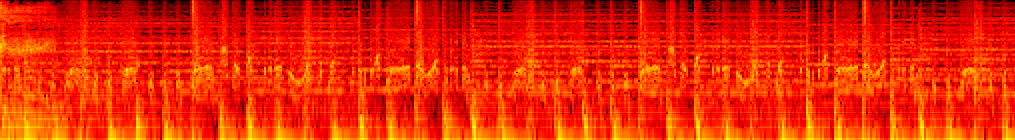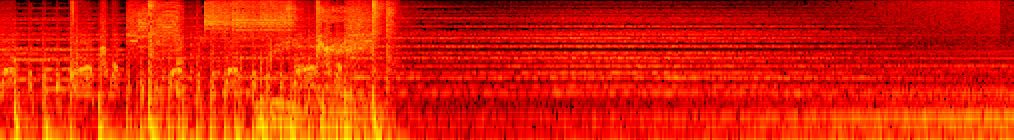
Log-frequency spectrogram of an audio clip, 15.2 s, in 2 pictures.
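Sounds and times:
dance pop music: 0.0 - 10.8.

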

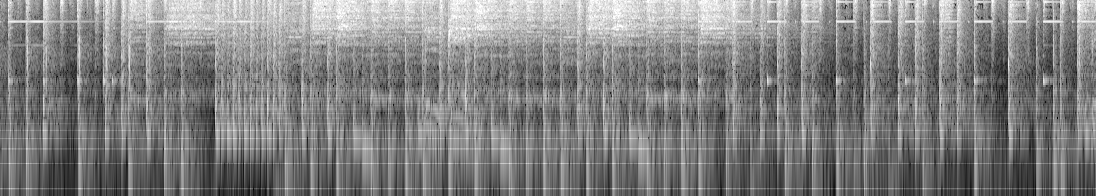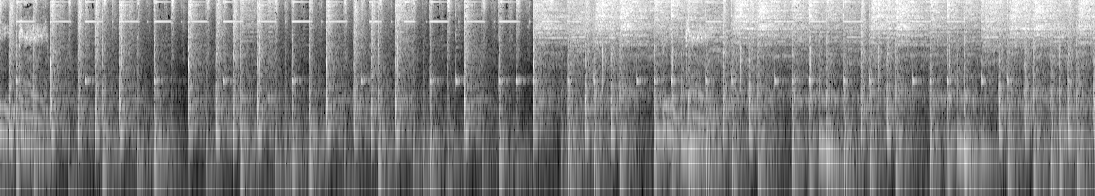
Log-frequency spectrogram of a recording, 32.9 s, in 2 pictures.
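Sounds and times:
hip funky drum beat: 0.0 - 32.8
percussion: 0.0 - 32.8
claps: 1.6 - 2.5, 25.4 - 28.8, 29.5 - 30.0.

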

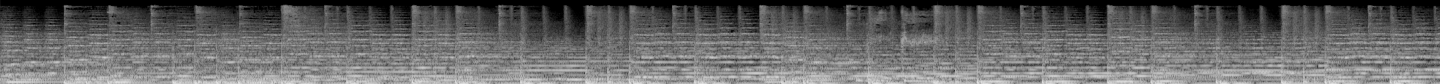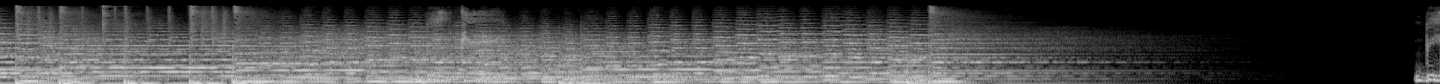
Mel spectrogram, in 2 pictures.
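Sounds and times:
orchestral happy proud anthem: 0.0 - 25.6.

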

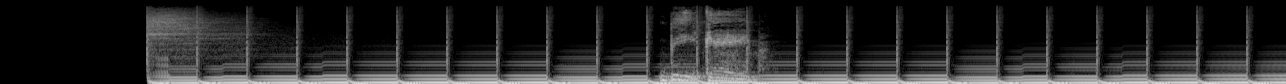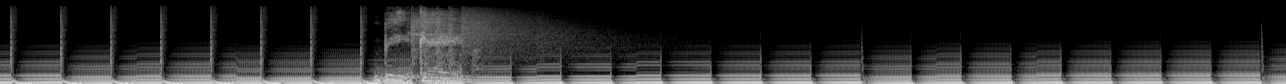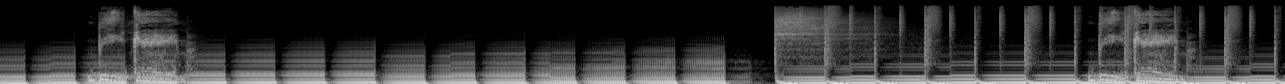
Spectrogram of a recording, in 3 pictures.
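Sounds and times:
bass guitar: 1.5 - 38.5
drums: 33.5 - 38.5.

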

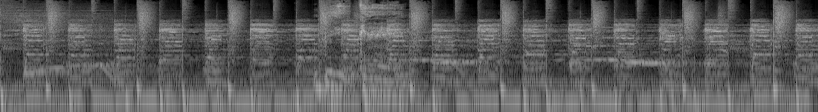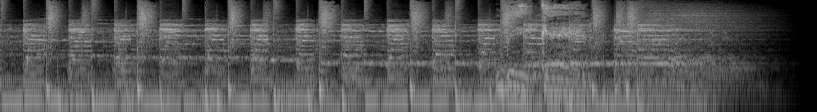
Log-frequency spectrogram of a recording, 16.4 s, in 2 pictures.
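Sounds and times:
fast paced electronic dance music: 0.0 - 15.2.

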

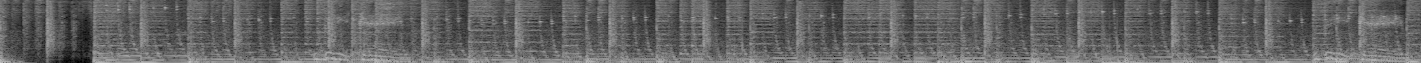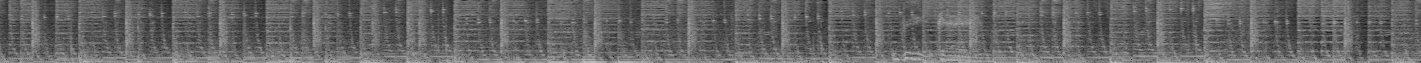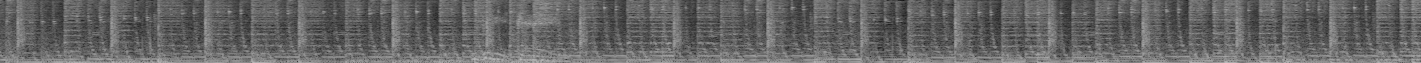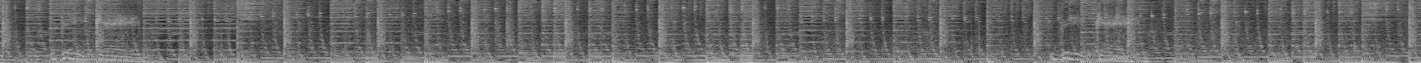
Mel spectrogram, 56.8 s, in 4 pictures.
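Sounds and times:
euro dance music: 0.0 - 56.8.

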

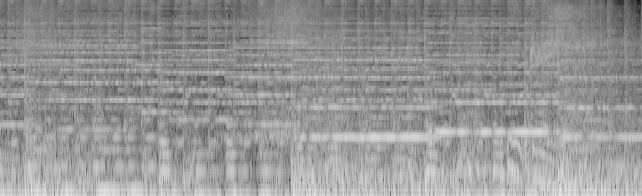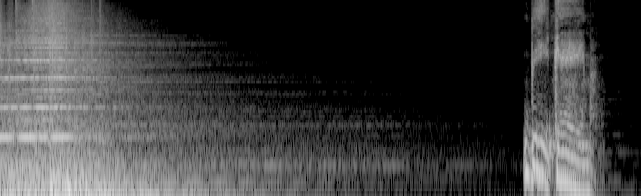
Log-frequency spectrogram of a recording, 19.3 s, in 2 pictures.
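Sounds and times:
cinematic epic orchestral Christmas music: 0.0 - 12.7.

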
